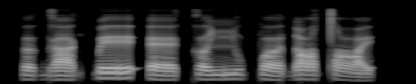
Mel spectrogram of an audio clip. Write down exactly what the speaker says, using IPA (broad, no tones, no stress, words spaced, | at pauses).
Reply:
əɡa k͡pe ʔɛkʌ ɲupʌ ɗʌ tˤe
